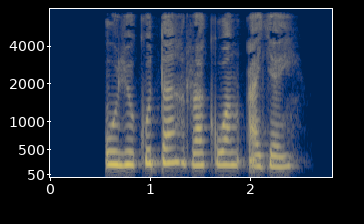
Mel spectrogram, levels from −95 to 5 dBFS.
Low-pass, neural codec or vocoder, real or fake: 7.2 kHz; none; real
